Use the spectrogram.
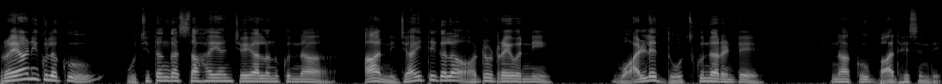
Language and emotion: Telugu, sad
